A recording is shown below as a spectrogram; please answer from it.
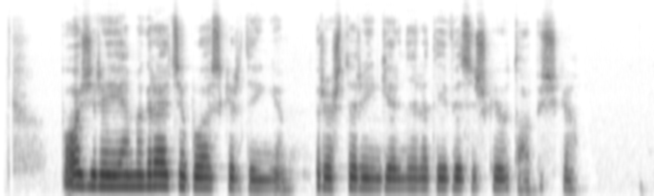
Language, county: Lithuanian, Kaunas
